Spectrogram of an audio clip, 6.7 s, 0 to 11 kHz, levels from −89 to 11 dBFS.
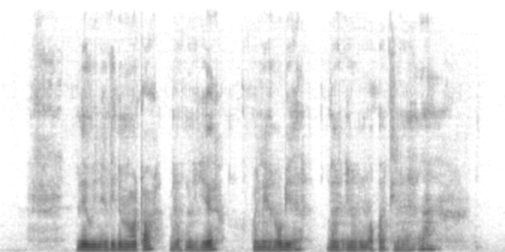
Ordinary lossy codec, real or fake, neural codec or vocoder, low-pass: none; fake; autoencoder, 22.05 kHz, a latent of 192 numbers a frame, VITS, trained on one speaker; none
